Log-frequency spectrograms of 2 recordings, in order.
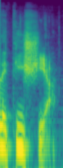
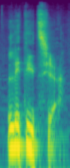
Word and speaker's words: Letizia: Our guests wish to speak to Not Letitia. Letizia. Pronounce that Z correctly.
